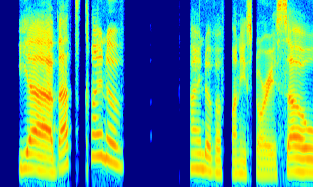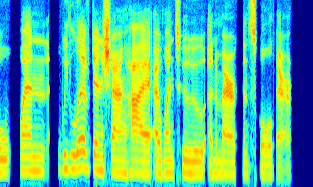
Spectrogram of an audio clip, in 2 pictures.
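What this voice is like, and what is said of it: American English accent. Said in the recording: “you have a perfectly American English accent.”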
